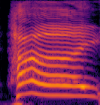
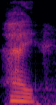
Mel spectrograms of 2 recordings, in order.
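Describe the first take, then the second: First: It is said in an extravagant, lively way. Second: It is said in a flat, lame way.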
